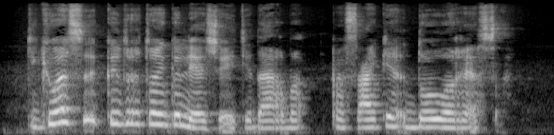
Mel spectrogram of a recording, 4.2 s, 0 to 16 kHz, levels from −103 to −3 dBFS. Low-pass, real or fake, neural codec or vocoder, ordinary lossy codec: 14.4 kHz; real; none; MP3, 96 kbps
